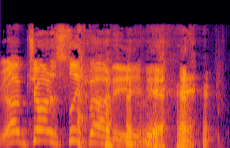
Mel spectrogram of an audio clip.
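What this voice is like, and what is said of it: Put-on New York accent. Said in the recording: “That's your New York accent... Your homeless New York accent.”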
